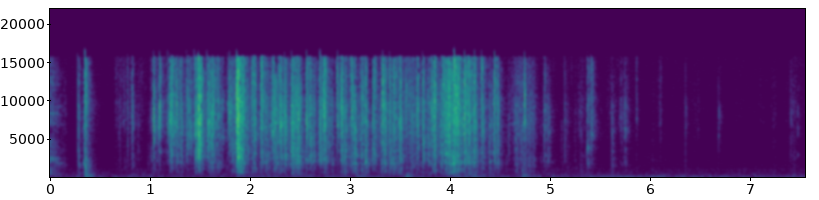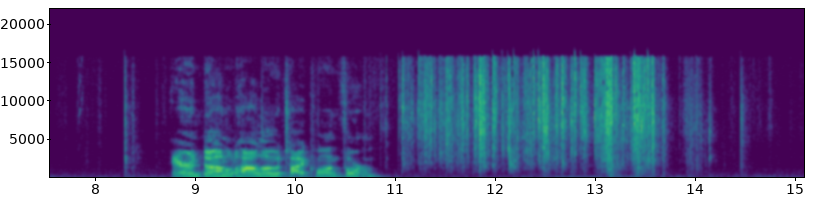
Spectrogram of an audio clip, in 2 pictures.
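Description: A foil wrapper crinkles and tears open close by.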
